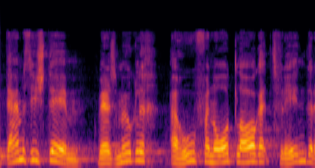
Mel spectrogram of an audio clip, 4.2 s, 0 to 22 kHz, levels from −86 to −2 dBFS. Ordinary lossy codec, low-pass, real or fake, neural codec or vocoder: none; 9.9 kHz; real; none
